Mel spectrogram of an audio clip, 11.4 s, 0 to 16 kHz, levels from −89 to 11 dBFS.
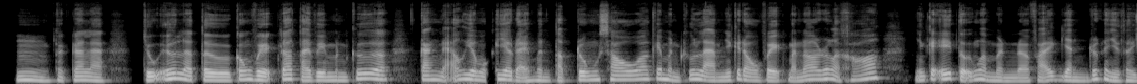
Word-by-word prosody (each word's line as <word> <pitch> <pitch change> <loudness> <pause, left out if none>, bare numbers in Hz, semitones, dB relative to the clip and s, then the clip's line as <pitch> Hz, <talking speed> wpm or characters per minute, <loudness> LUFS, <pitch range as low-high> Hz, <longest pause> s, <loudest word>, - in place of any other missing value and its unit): Ừm, 130 -4 -1
thực 115 -2 -7
ra 130 0 +2
là 115 -4 0 0.4
chủ 130 0 +3
yếu 175 +3 +4
là 165 -6 +3
từ 125 -2 +3
công 150 +4 +1
việc 135 -3 +3
đó, 165 0 +4
tại 120 -1 +2
vì 125 +1 +2
mình 120 -1 -2
cứ 175 -2 +2 0.3
căng 145 -2 +1
não 145 +5 -1
vô 150 - +4
một 130 -3 -2
cái 160 - +1
giai 145 - +3
đoạn 115 0 0
mình 120 -3 -2
tập 110 -1 -5
trung 140 +1 +2
sâu 145 0 +1
á, 165 - 0
cái 175 +1 0
mình 140 -8 0
cứ 165 - -2
làm 120 -7 +2
những 125 - -2
cái 165 - 0
đầu 120 -5 0
việc 110 -3 +1
mà 105 - -1
nó 140 +8 0
rất 170 +2 +1
là 145 - -1
khó, 165 - -2 0.3
những 130 - -3
cái - - -1
ý 175 - +4
tưởng 155 -5 0
mà 155 - +2
mình, 110 -4 -3
à, 105 0 -1
phải 120 +5 -2
dành 115 -4 -1
rất 155 - -1
là 160 - +1
nhiều 115 -4 -1
thời 115 -2 -2
130 Hz, 280 wpm, -23 LUFS, 120-155 Hz, 0.4 s, yếu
